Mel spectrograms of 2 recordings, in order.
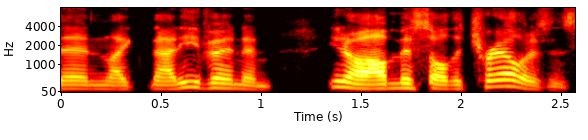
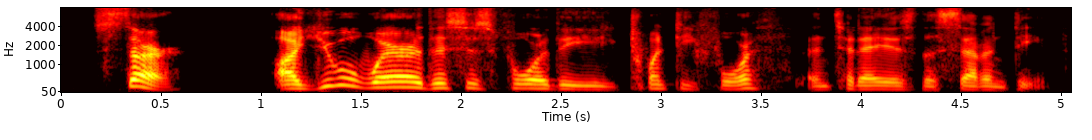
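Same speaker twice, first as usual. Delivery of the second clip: exceedingly polite, courteous tone; 8 dB quieter than usual. Retelling what a man scanning his phone said, imitating a very polite tone. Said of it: "says in the most polite way possible".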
